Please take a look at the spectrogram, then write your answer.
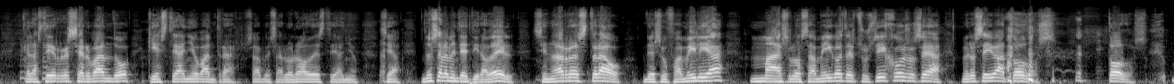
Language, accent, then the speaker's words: Spanish; Villaverde, Community of Madrid, Spain; que nosotros somos curritos, somos de Villaverde y somos humildes, ¿sabes?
